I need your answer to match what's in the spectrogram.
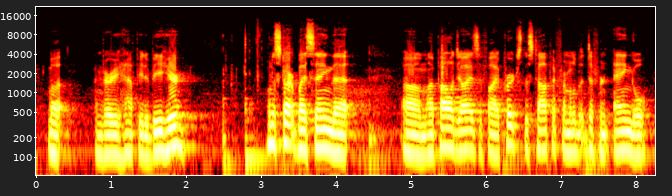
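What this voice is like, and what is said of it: Poor-sounding, worn voice. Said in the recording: “his voice sounds bad. Mine's worse.”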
